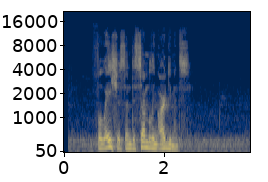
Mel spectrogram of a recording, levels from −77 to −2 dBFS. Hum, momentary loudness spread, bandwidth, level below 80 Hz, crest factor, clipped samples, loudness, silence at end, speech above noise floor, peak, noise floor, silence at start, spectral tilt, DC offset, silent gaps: none; 23 LU; 14.5 kHz; -52 dBFS; 18 dB; under 0.1%; -24 LUFS; 0.05 s; 22 dB; -8 dBFS; -44 dBFS; 0.05 s; -5.5 dB/octave; under 0.1%; none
